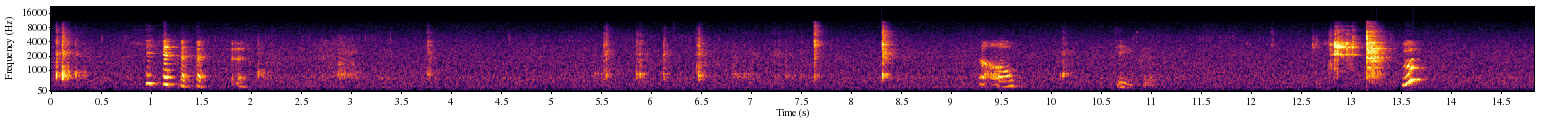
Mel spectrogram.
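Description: An elderly woman talks softly and warmly, close by.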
